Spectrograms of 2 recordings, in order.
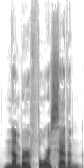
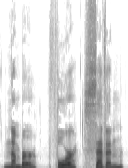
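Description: First: It is said at normal speed. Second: It is said slowly.

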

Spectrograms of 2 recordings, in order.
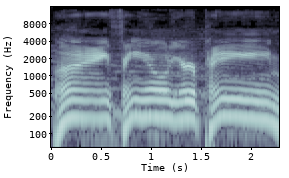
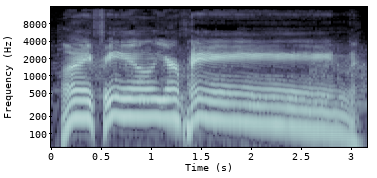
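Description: First: It is said flatly, without feeling. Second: It is said with exaggerated sympathetic feeling. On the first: The speaker does not really care. "You don't sound it" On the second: The speaker pretends to care deeply. "Let's try it again"

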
